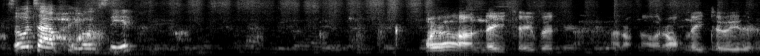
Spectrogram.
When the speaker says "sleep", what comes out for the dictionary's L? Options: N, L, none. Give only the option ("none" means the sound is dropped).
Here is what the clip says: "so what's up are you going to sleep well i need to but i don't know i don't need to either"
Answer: none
